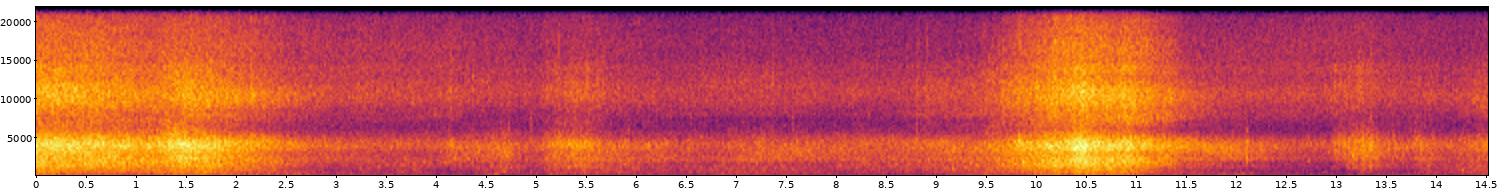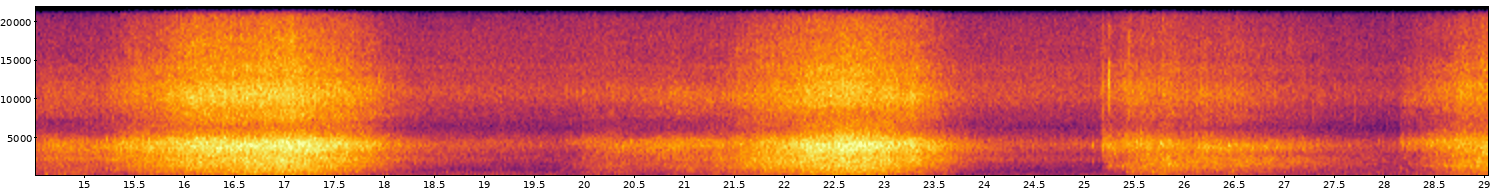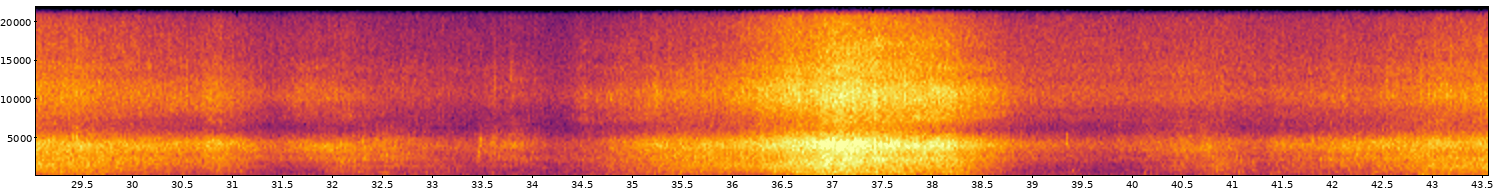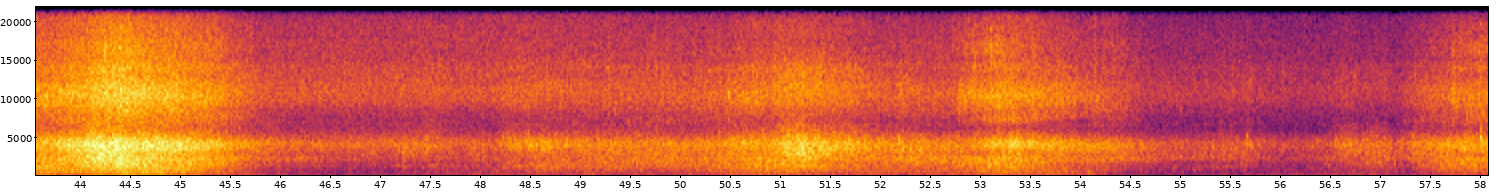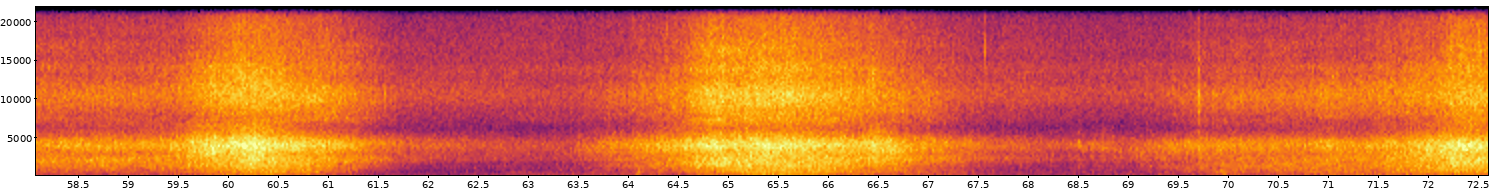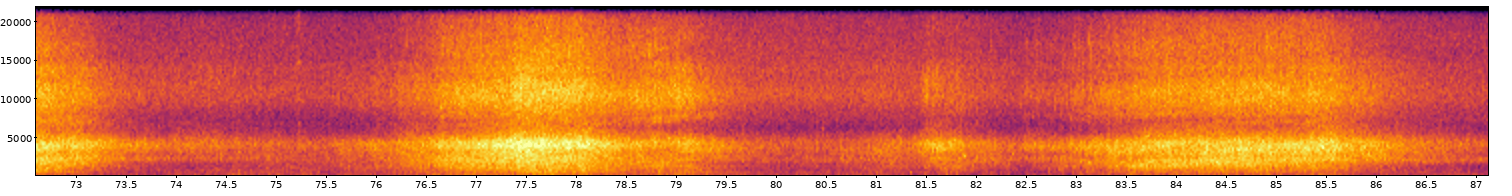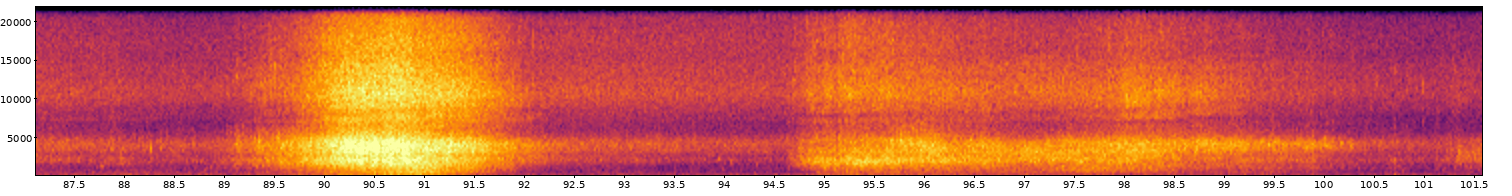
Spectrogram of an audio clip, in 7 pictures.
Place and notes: Liukuaicuo Harbor, Tamsui Dist. - At the beach
next to Small fishing port, Sound of the waves, At the beach
New Taipei City, Tamsui District, 16 April 2016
